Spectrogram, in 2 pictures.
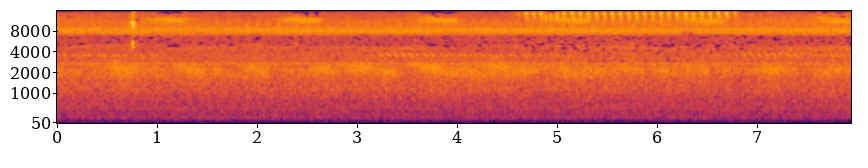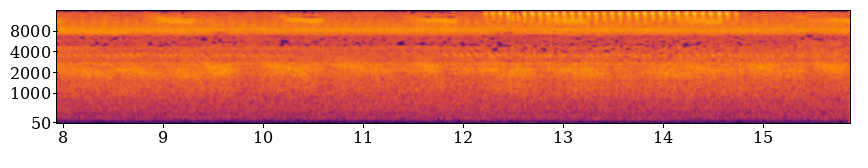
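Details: Steady insect chorus, an unbroken high-pitched hum layered over a rough, grainy buzz, with short trains of very high rapid pulses appearing every few seconds.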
